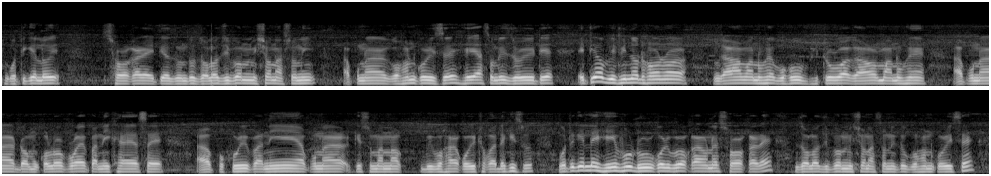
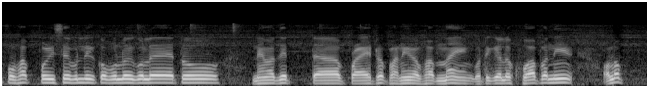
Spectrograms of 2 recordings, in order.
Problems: constant background noise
